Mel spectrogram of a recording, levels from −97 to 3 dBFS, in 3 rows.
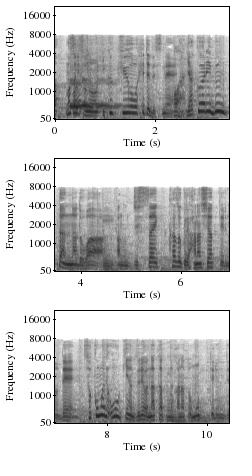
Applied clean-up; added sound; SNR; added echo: none; Alarm; 3 dB; none.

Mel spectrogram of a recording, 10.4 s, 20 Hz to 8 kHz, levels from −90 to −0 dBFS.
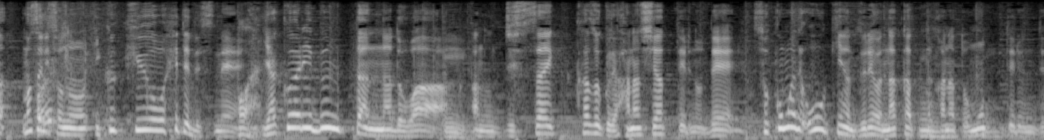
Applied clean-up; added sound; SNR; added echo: none; none; none; none.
